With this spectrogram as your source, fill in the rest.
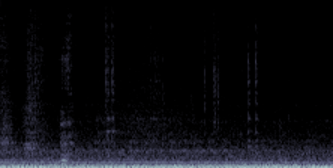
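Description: A truck's engine hums steadily from inside the cab, a continuous low drone with faint road noise and no speech.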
